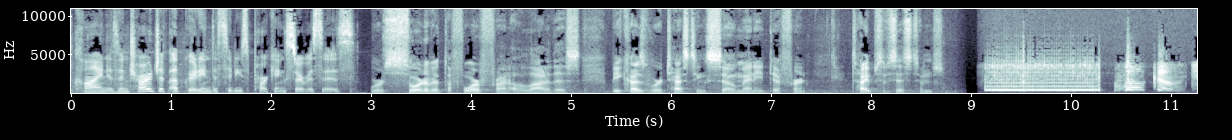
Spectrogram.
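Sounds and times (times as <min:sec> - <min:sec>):
speech: 0:00.1 - 0:08.8, 0:10.4 - 0:11.2
steady electronic telephone tone of pay-by-phone parking call: 0:09.1 - 0:10.4.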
